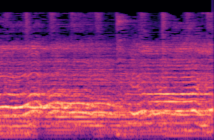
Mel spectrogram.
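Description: A woman singing into a microphone with electronic keyboard accompaniment, her melody bending through quick ornamented turns.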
